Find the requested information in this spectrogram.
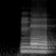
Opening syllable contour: low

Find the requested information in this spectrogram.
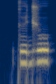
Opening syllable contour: high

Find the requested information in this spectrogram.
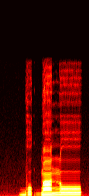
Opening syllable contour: low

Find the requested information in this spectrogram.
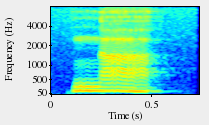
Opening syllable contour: low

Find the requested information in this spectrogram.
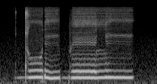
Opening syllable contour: high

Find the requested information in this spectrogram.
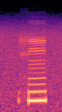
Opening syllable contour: high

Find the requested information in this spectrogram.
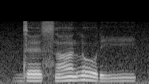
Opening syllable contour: low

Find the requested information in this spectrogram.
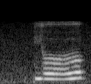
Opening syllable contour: rising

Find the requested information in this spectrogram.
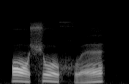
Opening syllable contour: falling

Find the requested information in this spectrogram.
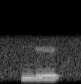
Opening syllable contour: high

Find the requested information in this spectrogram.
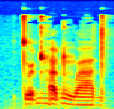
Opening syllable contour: high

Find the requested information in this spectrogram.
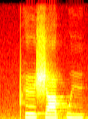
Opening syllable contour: low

